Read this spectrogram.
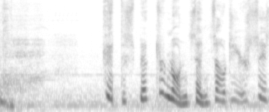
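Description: A young man speaks with irritation.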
